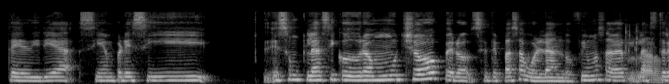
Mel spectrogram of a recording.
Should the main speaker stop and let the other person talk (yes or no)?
no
